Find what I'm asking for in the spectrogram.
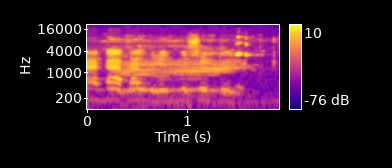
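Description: A bull at a livestock market in Wakhari, held for the Magh pilgrimage, gives one drawn-out moo close by, loud at first and then fading, with faint voices around it.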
